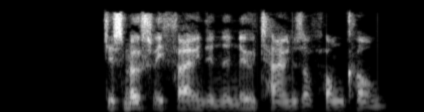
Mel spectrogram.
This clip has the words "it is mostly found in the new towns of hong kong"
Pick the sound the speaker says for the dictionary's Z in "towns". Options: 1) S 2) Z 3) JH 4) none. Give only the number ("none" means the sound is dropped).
2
